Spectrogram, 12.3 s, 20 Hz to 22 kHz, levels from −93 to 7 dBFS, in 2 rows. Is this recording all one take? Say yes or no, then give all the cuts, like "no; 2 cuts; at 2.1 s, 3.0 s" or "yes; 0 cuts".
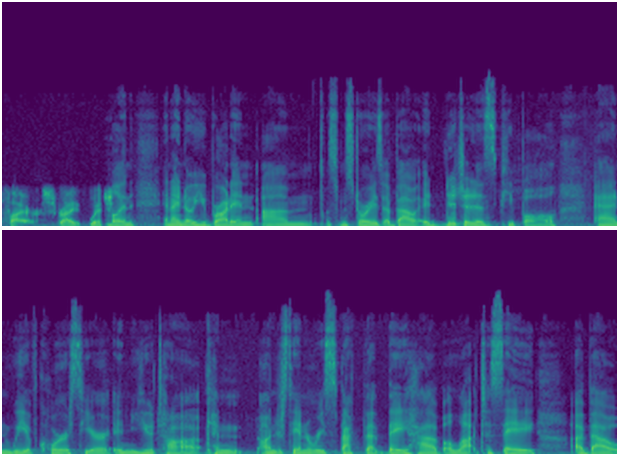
no; 2 cuts; at 1.1 s, 8.2 s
